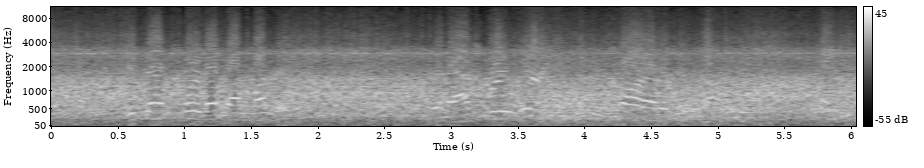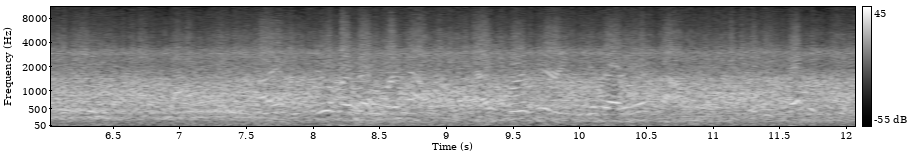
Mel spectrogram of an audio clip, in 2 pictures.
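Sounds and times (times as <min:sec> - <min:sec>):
indistinct voices talking: 0:00.0 - 0:12.0
loud steady background noise: 0:00.0 - 0:12.0.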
